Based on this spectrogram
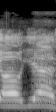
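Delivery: high, smug, self-satisfied voice. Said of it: "your smug, like".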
